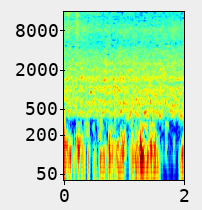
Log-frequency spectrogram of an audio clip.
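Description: Faint low rustling and handling noise as an embroidery needle and thread are drawn up through cloth by hand.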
